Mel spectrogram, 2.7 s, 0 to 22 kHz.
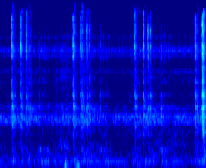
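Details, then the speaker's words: Antique cuckoo quail clock, about 1900-1914, after a brass washer was added to tighten the count wheel, high note lever disconnected: light mechanical clicks in short bursts as the strike train counts cleanly; working normally. "I don't have the high note lever connected uh activated anymore that's why you don't hear that all the bouncing you still have the low note lever"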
